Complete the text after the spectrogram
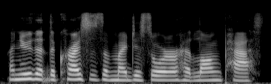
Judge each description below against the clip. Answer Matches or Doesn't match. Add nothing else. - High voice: Matches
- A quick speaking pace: Matches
